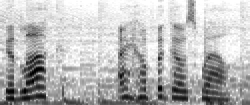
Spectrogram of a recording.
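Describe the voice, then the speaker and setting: A woman playing an understanding, reassuring teammate in an anime game dub, speaking in a gentle, encouraging manner. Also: on the high side, normal speed, music in the background, close to an everyday voice.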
